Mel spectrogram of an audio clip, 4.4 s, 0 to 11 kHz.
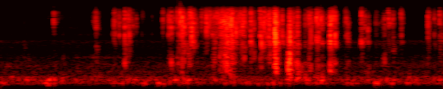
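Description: Wrapper of a 2015-16 Upper Deck Contours hockey card pack being torn open and crinkled by hand: a few faint ticks, then a dense run of crackling about a second in that lasts some two seconds and tapers off.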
